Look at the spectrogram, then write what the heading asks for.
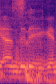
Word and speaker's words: Andereggen: Bueno, estamos finalmente con el doctor Andereggen, para pronunciar bien su apellido, pues se escribe con doble G, pero es como si tuviese una U ahí, Andereggen, ¿no es cierto?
